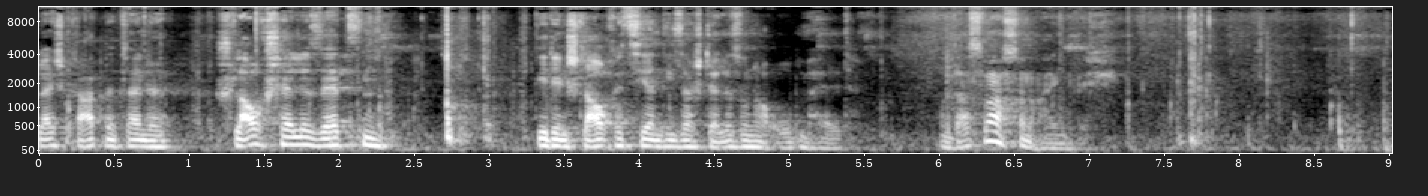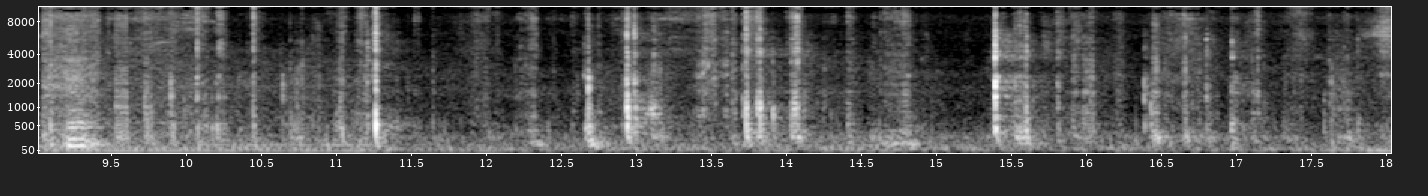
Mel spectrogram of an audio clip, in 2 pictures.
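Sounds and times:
plastic parts clicking and knocking: 0:00.0 - 0:04.2, 0:07.6 - 0:18.0
handling noise: 0:05.6 - 0:18.0.

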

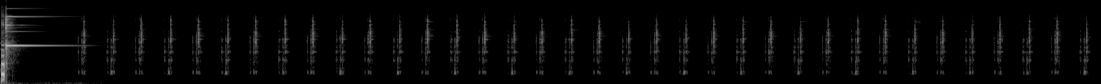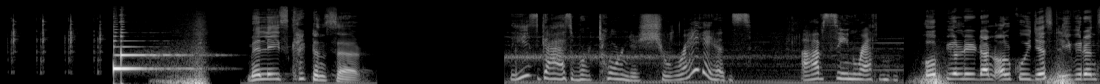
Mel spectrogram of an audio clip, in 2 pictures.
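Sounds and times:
clock ticking: 0:01.0 - 0:12.4
countdown timer ticking: 0:12.1 - 0:12.9
bell-like chime: 0:12.2 - 0:13.0.

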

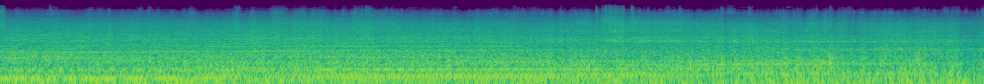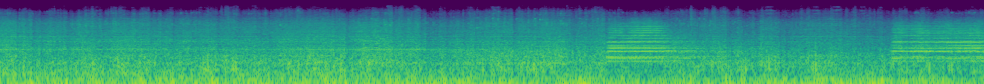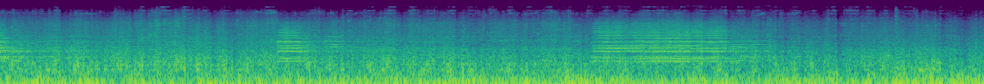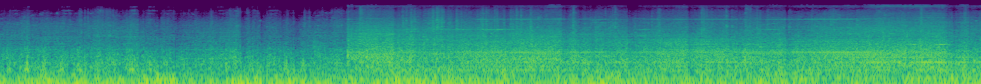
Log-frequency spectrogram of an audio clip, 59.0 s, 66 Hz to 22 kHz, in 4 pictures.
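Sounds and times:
train horn blasts: 0:00.0 - 0:07.4, 0:23.8 - 0:25.4, 0:28.1 - 0:30.2, 0:33.6 - 0:34.9, 0:38.4 - 0:41.2, 0:49.5 - 0:58.8
train rumbling: 0:00.0 - 0:59.0.

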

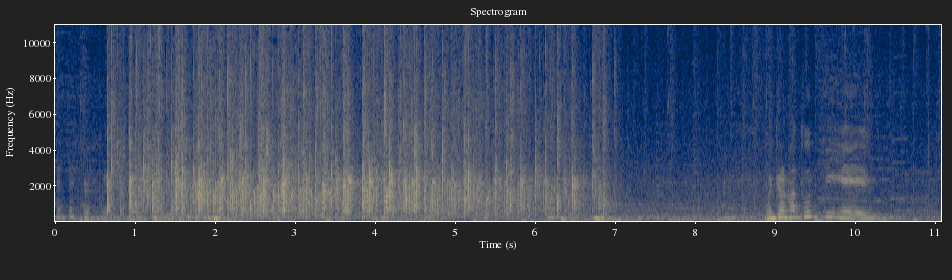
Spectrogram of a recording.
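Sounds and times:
people applauding: 0:00.6 - 0:07.3.

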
